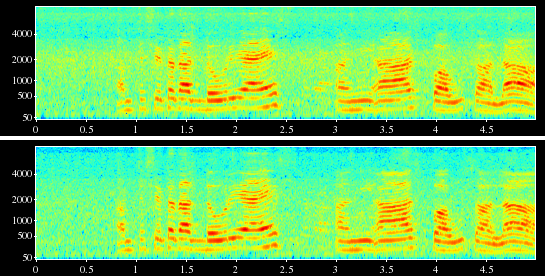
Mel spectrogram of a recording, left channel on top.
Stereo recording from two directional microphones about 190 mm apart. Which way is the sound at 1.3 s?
10° right (ahead or behind).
